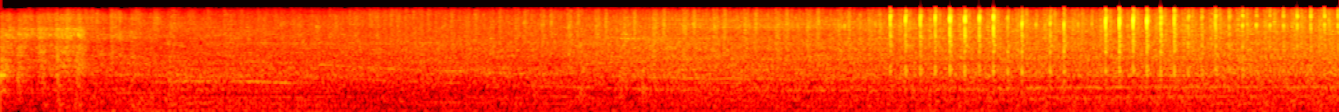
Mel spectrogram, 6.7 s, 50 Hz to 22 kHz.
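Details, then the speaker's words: Ford F-150 with waste-spark ignition, misfiring on cylinders five and six after coil replacement. Steady idle with sharp, crisp snapping ticks in regular bursts; the number six spark plug wire is arcing and judged bad. "There you go. >> A there's our arcing right there. How cool is that? That's what we're hearing."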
